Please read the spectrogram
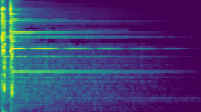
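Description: A bright electronic chime struck twice in quick succession, its several tones ringing on and dying away over about a second and a half: the closing sting of an outro jingle.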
